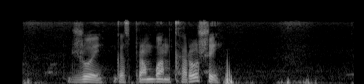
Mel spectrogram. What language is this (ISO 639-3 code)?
rus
